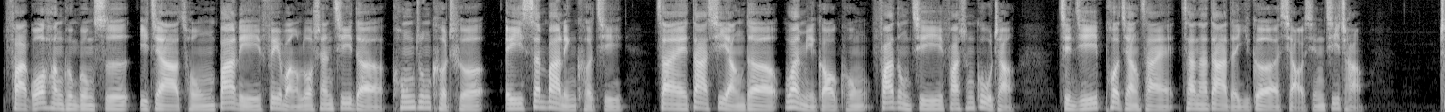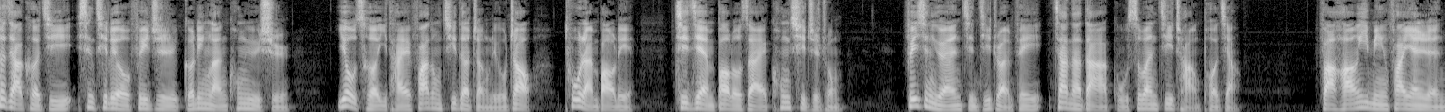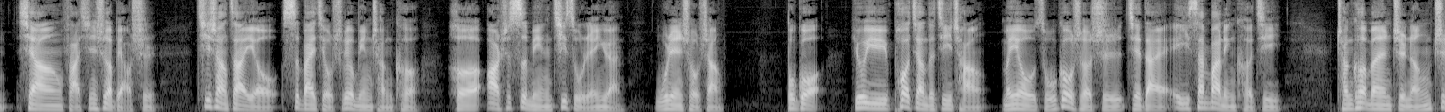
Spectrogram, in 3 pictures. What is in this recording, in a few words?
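Chinese Narrative; GoLocalise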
